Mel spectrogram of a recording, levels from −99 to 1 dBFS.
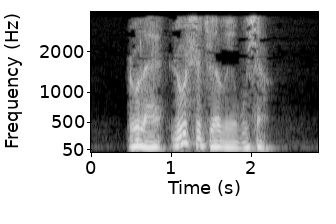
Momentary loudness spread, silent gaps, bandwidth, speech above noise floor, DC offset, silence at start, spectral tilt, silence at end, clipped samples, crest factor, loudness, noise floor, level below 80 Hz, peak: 8 LU; none; 3.9 kHz; 46 dB; under 0.1%; 0.45 s; -11 dB/octave; 0.6 s; under 0.1%; 16 dB; -17 LUFS; -61 dBFS; -24 dBFS; -2 dBFS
